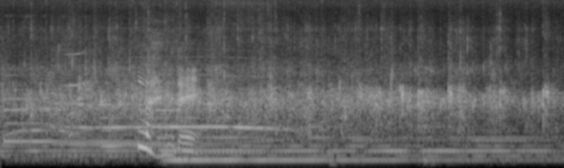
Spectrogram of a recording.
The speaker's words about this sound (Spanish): Y ahorita quiero llamar a un amiguito. ¿Puedes pasar por acá? Eso. Un aplauso.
